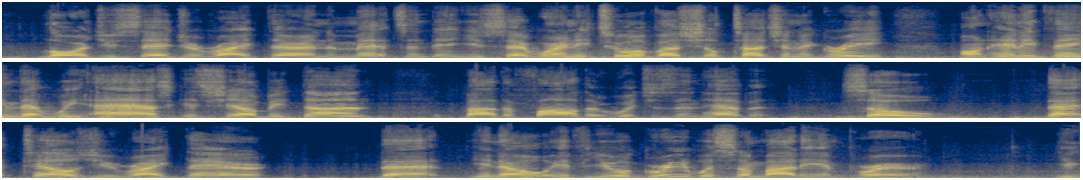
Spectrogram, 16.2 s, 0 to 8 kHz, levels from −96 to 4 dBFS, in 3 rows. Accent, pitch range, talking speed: American, 130-170 Hz, 205 wpm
